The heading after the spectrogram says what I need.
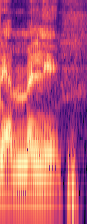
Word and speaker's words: MLA: The same way, an honest man, or as I said, an MLA. Even for MLA also, see, it is M is a consonant, but its pronunciation is A sound.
